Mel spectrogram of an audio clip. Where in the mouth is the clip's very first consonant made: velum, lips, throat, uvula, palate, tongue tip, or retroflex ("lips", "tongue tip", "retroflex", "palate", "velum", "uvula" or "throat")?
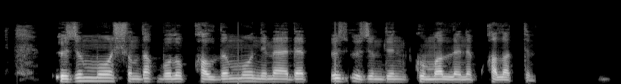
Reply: tongue tip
